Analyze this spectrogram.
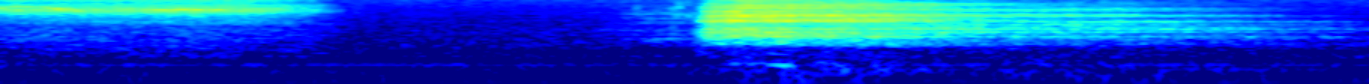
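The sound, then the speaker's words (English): Guided deep breathing: a soft breath drawn in, a brief quiet pause, then a longer, louder, breathy release that slowly fades, with no talk. “So let's take a deep breath in and release with a again, a deep breath in.”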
